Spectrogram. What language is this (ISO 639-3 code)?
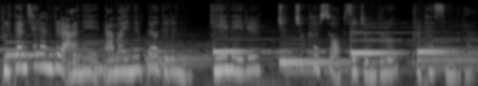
kor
